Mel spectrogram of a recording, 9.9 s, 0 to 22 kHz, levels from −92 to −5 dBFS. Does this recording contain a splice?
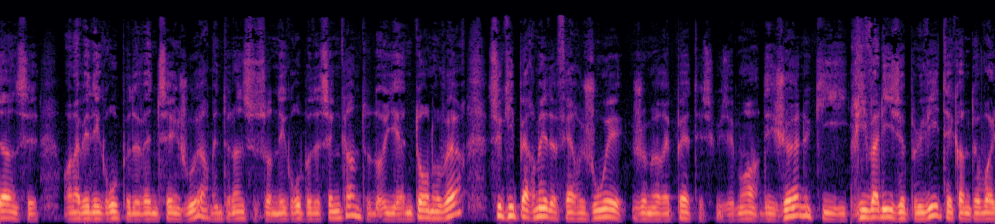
no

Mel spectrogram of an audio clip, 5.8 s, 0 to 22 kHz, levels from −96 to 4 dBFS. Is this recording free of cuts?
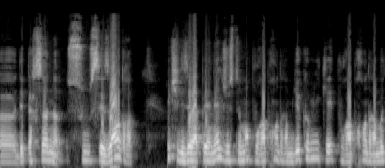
no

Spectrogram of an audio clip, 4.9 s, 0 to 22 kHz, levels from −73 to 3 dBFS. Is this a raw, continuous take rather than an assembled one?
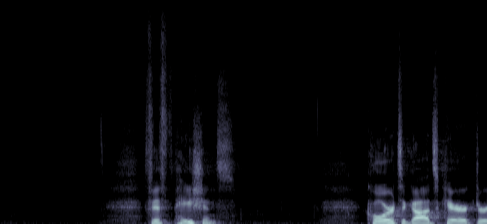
no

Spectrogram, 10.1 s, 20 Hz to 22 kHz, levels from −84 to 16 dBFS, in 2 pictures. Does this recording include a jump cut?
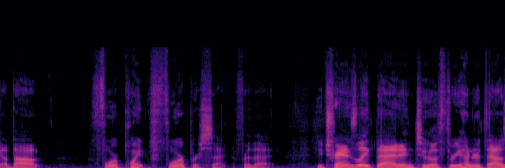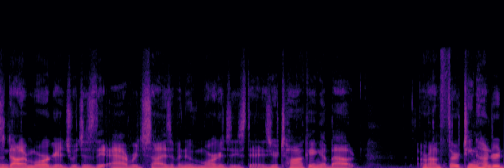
no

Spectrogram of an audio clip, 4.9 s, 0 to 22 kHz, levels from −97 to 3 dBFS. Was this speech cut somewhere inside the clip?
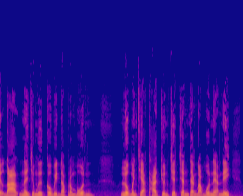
no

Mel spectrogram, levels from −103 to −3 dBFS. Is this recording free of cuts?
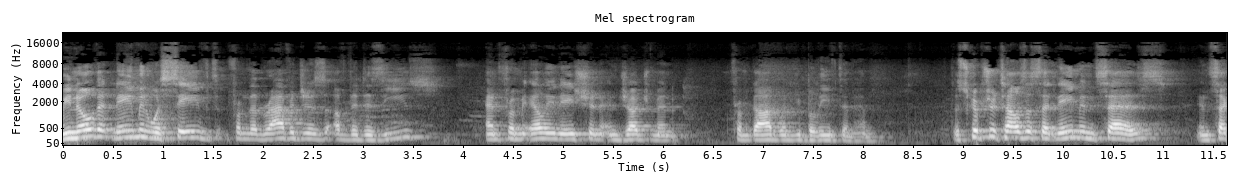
yes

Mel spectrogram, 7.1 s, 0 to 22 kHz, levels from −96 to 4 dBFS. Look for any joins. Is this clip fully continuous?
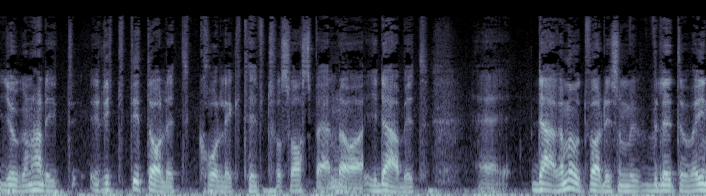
no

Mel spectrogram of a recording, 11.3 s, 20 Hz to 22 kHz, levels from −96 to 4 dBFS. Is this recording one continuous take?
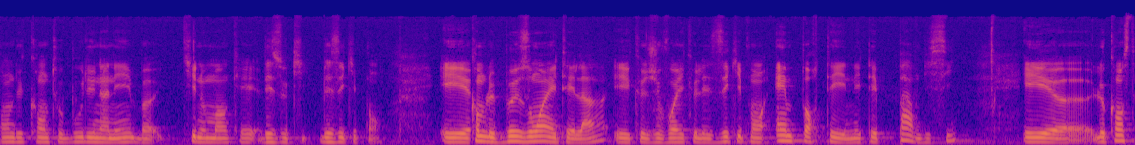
no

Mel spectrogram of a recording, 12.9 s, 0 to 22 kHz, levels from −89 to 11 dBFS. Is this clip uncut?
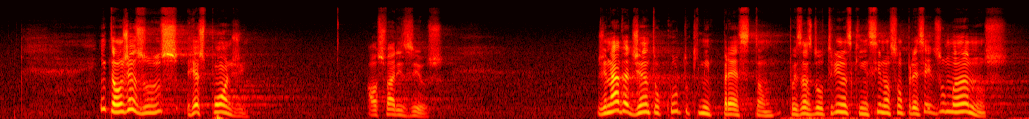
yes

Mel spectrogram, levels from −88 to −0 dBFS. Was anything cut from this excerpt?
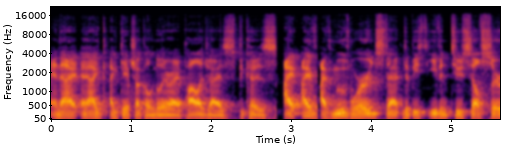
yes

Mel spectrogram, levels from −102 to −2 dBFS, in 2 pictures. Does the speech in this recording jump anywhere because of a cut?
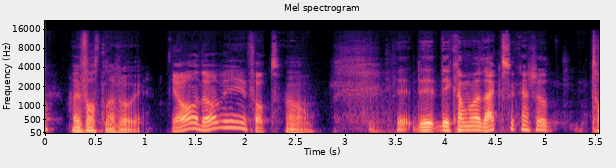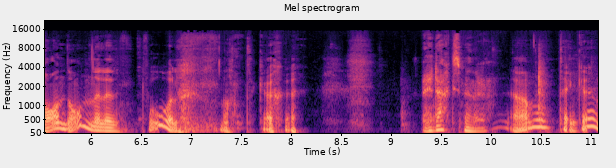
no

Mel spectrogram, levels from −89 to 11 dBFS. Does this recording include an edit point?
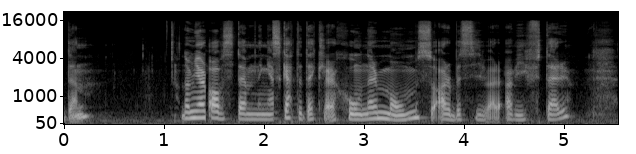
yes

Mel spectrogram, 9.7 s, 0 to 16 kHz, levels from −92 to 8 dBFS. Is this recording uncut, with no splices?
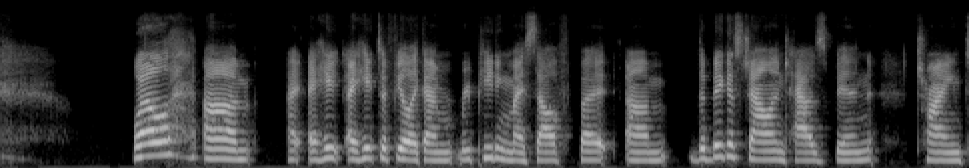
yes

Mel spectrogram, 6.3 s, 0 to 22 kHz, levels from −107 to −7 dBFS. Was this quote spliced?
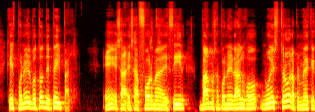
no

